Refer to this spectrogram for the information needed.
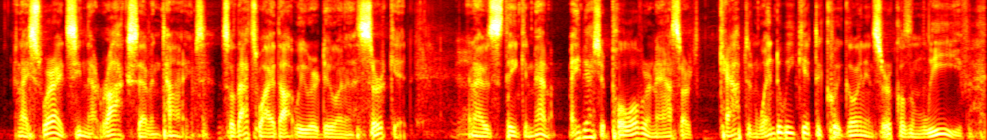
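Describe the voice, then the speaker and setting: Talking at a very fast pace, a man with a very deep, low pitch makes very wide pitch swings over noticeable background noise. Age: 50s. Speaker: amateur endurance cyclist. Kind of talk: casual chat.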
